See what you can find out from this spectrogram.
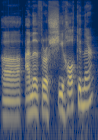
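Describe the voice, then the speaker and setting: A man's voice: medium pitch, animated, normal speed, pushed and bright. A man co-hosting a podcast, chatting casually and thinking aloud as he goes. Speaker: podcast co-host. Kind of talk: casual chat about comic book films.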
